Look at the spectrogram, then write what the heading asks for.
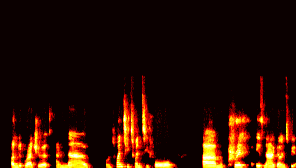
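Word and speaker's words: CCRIF: What we have here with these 2 organizations, so the first one being CRIF, as I pronounce it, so that's the Caribbean Catastrophe Risk Insurance Facility.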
